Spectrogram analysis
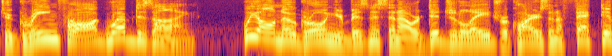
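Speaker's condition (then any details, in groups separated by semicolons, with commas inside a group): No condition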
